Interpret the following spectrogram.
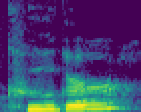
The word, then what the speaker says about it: cougar: that word leopard um for cougar OU says the u sound first syllable stress cougar letters AR say ER there again so a lot of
